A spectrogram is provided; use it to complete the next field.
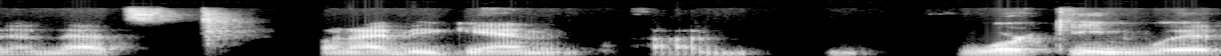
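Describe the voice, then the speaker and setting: A man's voice, an unremarkable speaking voice, moves along at a moderate pace. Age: 60s. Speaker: artist and state legislator. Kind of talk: casual chat.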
